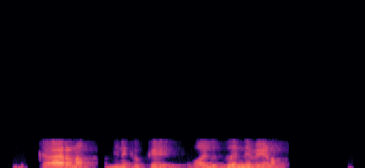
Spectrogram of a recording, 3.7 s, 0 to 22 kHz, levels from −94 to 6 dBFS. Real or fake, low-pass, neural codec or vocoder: real; 3.6 kHz; none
